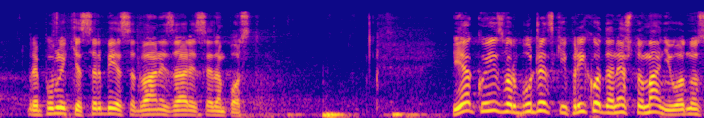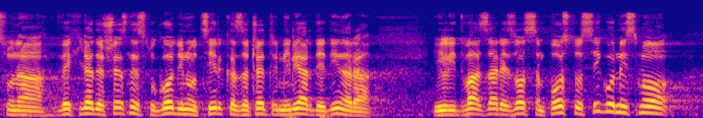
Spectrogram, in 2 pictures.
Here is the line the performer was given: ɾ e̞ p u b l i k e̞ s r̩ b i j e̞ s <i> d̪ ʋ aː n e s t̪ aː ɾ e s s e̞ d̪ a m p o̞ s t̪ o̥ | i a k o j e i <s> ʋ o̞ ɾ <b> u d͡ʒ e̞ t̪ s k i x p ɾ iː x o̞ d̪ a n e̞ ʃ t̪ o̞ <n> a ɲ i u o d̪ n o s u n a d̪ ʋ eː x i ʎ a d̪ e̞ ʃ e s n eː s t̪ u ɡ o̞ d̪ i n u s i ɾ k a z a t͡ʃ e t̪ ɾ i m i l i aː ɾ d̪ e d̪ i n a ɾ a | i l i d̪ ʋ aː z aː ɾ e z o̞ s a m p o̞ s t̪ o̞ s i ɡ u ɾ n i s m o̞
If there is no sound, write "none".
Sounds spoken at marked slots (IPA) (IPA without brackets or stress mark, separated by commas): a, z, b, m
